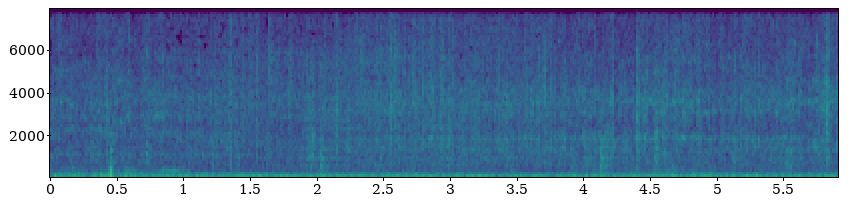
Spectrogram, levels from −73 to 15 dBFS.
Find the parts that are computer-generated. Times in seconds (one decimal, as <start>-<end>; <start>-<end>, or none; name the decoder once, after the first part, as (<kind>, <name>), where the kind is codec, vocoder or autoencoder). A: 0.0-0.8 (vocoder, HiFi-GAN); 3.8-5.9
